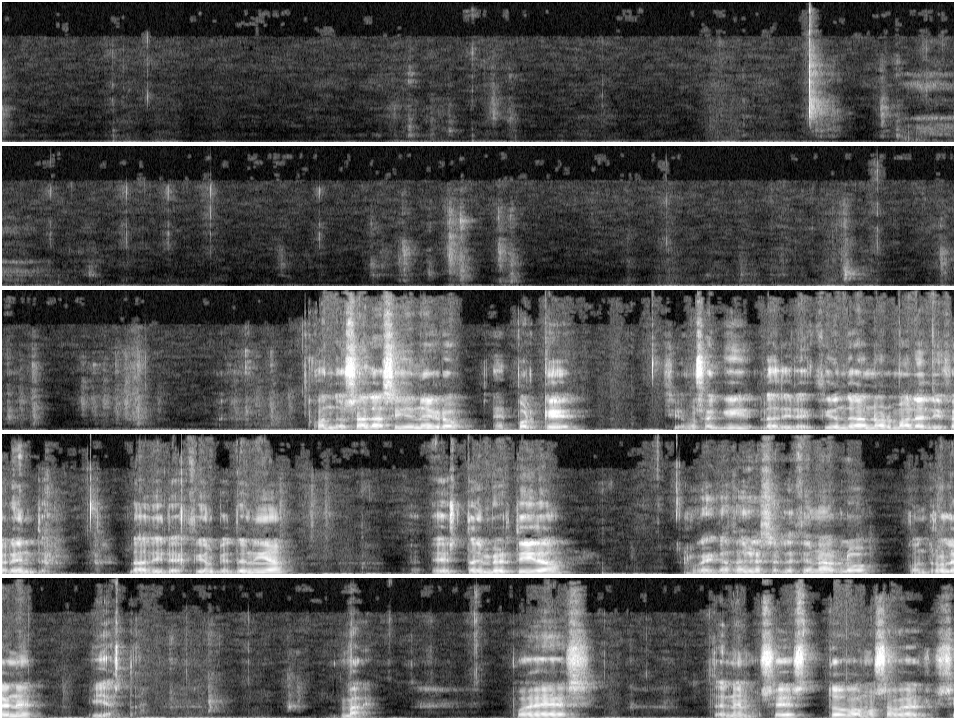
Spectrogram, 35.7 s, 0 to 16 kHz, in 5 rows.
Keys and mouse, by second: 0.9 click, 1.1-3.6 middle drag, 2.9 s, 3.6 click, 3.7 g, 4.3 click, 4.5-6.9 middle drag, 6.6 2, 6.9 right click, 7.5 shift+right click, 8.1 right click, 8.3 right click, 8.7 right click, 9.5 shift+right click, 10.5 f, 10.9 \, 11.8 KP_Decimal, 12.1-13.7 middle drag, 13.7 right click, 14.4 f, 15.4-19.0 middle drag, 16.0 f, 19.0-21.3 drag, 21.3-24.2 ctrl+middle drag, 24.2-28.8 drag, 27.1 a, 28.3 shift+n, 28.8-31.8 middle drag, 31.8 right click, 32.2-35.7 middle drag.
